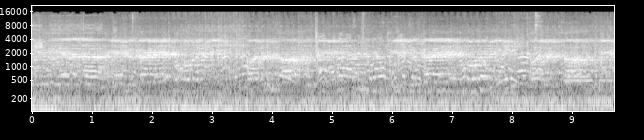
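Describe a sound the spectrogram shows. Motorbike engines idle and rumble steadily.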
